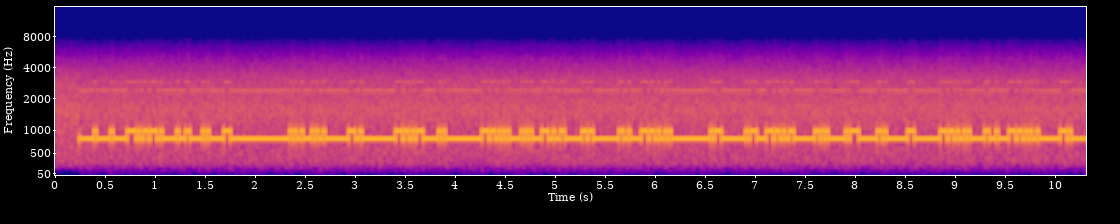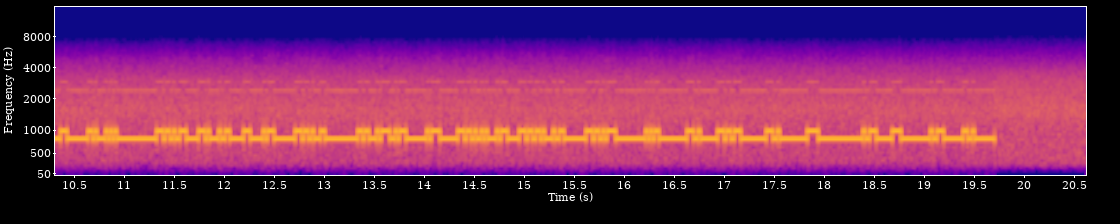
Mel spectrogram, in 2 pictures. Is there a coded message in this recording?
Yes: RTTY (45.45 baud, 170 Hz shift) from 0.2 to 19.7 s, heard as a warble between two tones, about 890 Hz centre. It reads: UXMFFN ZX YYNVLP JZZ WREGM JC FHMGY AHWMZ ULEZE JZ GW ESN MNTAOAP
